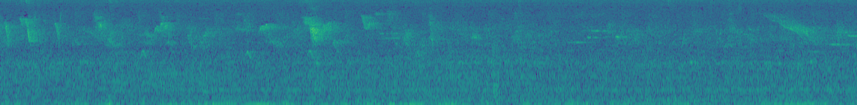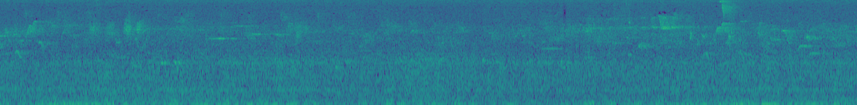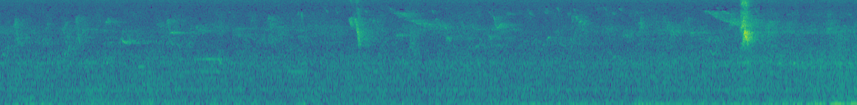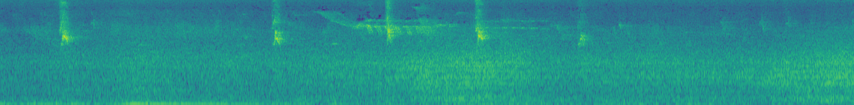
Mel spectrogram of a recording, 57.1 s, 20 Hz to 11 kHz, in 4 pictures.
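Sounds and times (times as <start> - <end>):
birds chirping and calling: 43.7 - 44.2, 47.4 - 53.4.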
